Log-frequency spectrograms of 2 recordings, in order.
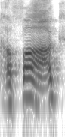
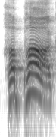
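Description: First: "hafak" said with an f, ha-FAK; pronunciation demo. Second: "hapak" said firmly with a p, ha-PAK; louder "hapak", p in the middle; pronunciation demo. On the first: Preacher giving the second Hebrew variant, "hafak" with an f. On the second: Preacher giving the first Hebrew variant, "hapak" with a hard p. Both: Shown as a demonstration. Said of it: "that's how you pronounce it".

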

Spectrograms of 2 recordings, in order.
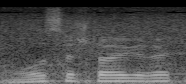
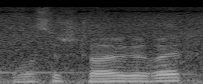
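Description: Both takes have the same delivery.

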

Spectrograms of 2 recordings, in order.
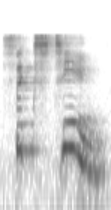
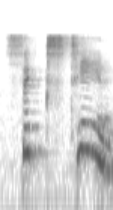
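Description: No difference in how they are said.

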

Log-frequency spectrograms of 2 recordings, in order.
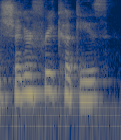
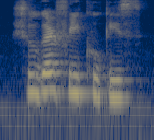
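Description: First: Said in the usual way. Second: Put-on "sugar-free cookies" slowly in a Filipino accent; Filipino-accented "sugar-free cookies", long pure oo vowels. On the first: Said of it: "learning the correct English pronunciation". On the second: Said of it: "with a Filipino accent".

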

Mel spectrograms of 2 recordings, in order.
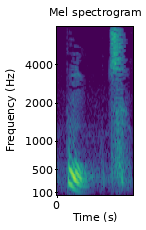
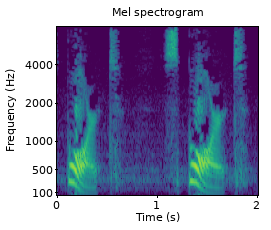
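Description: First: British sport, long aw with no r; British pronunciation. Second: American sport, tongue hooked back for the r; American pronunciation. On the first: Teacher shows how British people say it, British r-less sport. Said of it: "英国人都是sport". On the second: Teacher shows how Americans say it, American r in sport. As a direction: say sport slowly the American way, r sounded. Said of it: "最后要把舌头勾回来". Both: Shown as a demonstration.

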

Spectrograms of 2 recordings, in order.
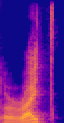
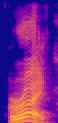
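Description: First: "all right" with the T let go audibly; released final T. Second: "all right" with the T held back, loud and high; stopped final T. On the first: Teacher showing what to avoid, final T released. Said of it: "No vas a decir". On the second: Teacher showing the correct ending, sound braked at T. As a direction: cut "right" off before the T releases. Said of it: "vas a frenar el sonido". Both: Shown as a demonstration.

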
